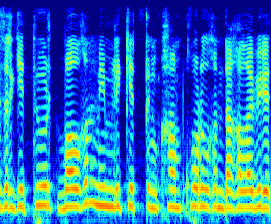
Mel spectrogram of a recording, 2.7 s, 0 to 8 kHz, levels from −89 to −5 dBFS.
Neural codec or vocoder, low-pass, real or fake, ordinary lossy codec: codec, 44.1 kHz, 7.8 kbps, Pupu-Codec; 7.2 kHz; fake; none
